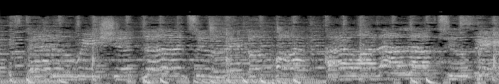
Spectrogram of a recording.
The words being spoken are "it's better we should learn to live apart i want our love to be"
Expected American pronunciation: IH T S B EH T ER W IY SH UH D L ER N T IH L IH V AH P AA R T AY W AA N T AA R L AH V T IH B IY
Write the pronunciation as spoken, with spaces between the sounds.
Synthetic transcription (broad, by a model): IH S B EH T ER W IY SH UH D L ER N T IH L IH V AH AA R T AY W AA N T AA L AH V T IH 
